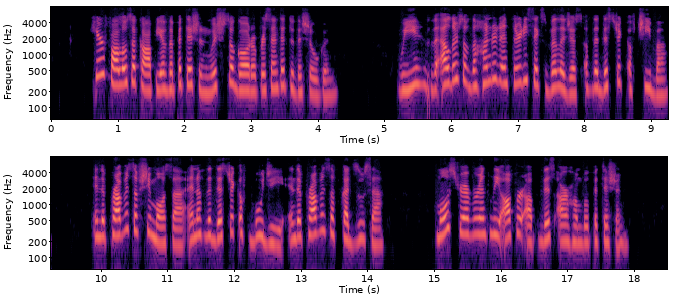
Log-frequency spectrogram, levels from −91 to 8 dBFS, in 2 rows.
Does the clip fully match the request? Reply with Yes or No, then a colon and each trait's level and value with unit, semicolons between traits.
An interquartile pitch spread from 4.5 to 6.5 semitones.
Yes: average, 5.2 semitones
